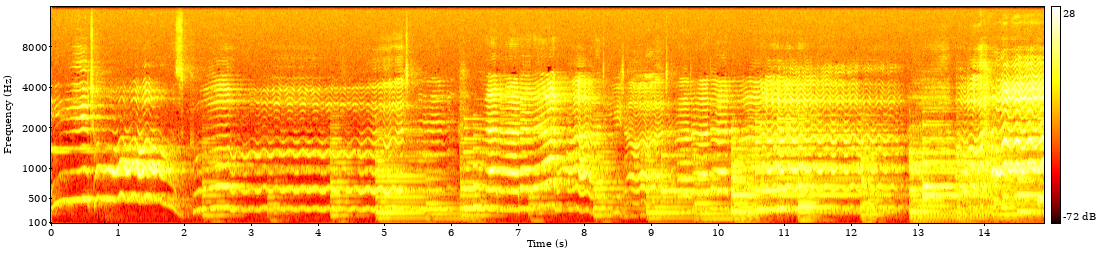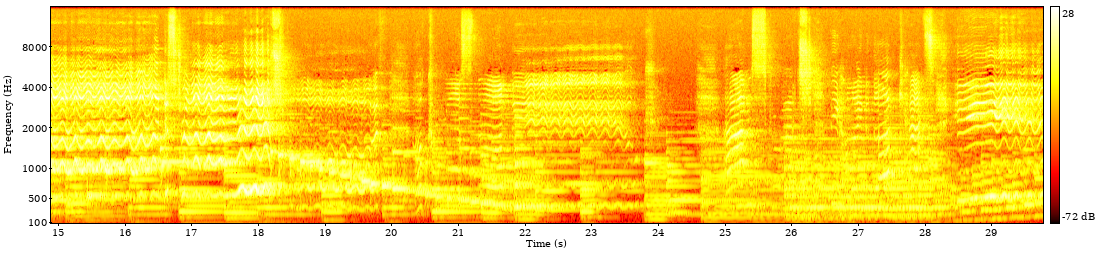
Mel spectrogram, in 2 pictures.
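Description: A woman singing in classical operatic style with vibrato, accompanied by a grand piano.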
